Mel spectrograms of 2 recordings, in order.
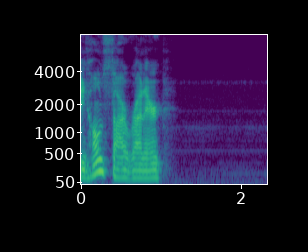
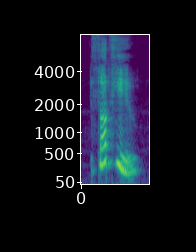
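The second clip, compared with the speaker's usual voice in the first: high, faint-sounding question; lightly voiced weak mare; 8 dB louder than usual. A narrator's reading. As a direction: call out weakly from inside. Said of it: "groaned Rarity".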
